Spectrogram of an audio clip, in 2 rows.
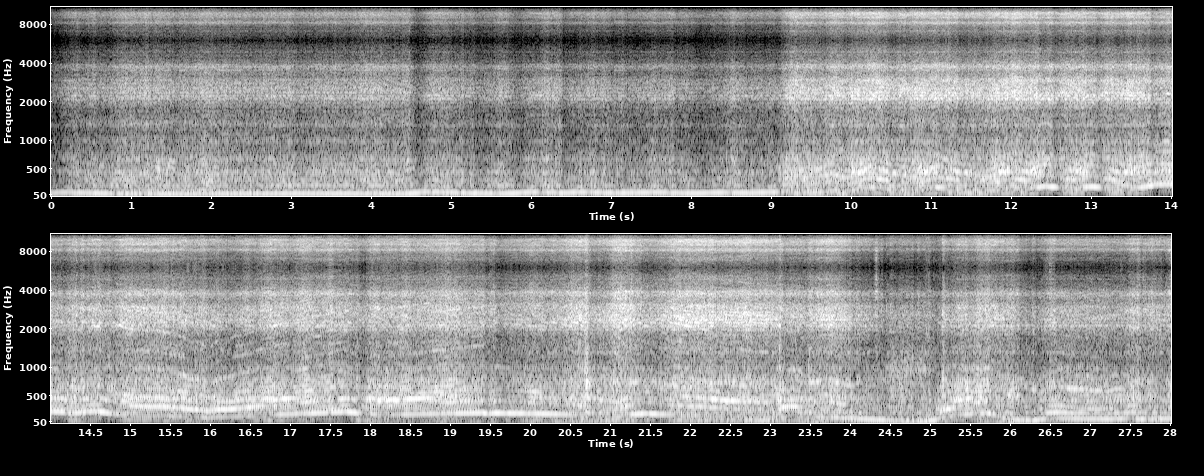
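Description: Ford Escort Mk2's 2.4-litre Pinto four-cylinder engine, heard from inside the cabin: it holds a steady low note for about the first nine seconds, then is revved up and down repeatedly, the pitch rising and falling.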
